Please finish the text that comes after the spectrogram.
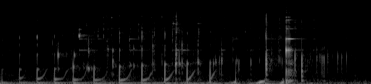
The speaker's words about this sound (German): wie perfekt das eingegossen ist. Ey, wenn, wenn man das jetzt sehen könnte, ne?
